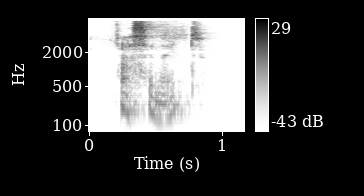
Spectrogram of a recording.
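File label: "fascinate", British English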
